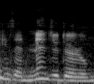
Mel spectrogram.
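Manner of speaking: usual speaking voice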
